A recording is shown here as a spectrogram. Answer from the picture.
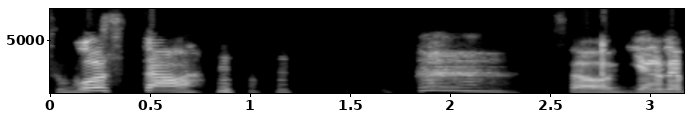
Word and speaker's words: Worcester: And I was like, "No, it's Worcester." So, yeah, the pronunciation. Yeah. It's one of the silliest spelled words in English, honestly. Like, what is the C and the E doing there?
